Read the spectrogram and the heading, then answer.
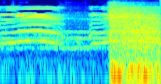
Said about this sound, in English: Do you hear your child screaming?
